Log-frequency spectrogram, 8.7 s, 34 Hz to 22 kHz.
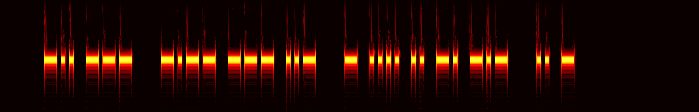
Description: Morse code, heard as a keyed tone, about 23 wpm, 700 Hz. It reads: DO YOU THINK IT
